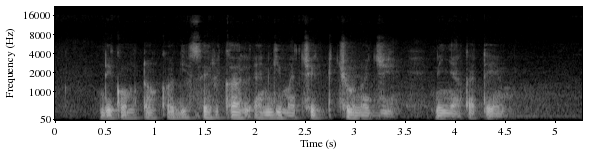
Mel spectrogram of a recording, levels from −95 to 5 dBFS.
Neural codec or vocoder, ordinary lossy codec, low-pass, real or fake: none; MP3, 64 kbps; 19.8 kHz; real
